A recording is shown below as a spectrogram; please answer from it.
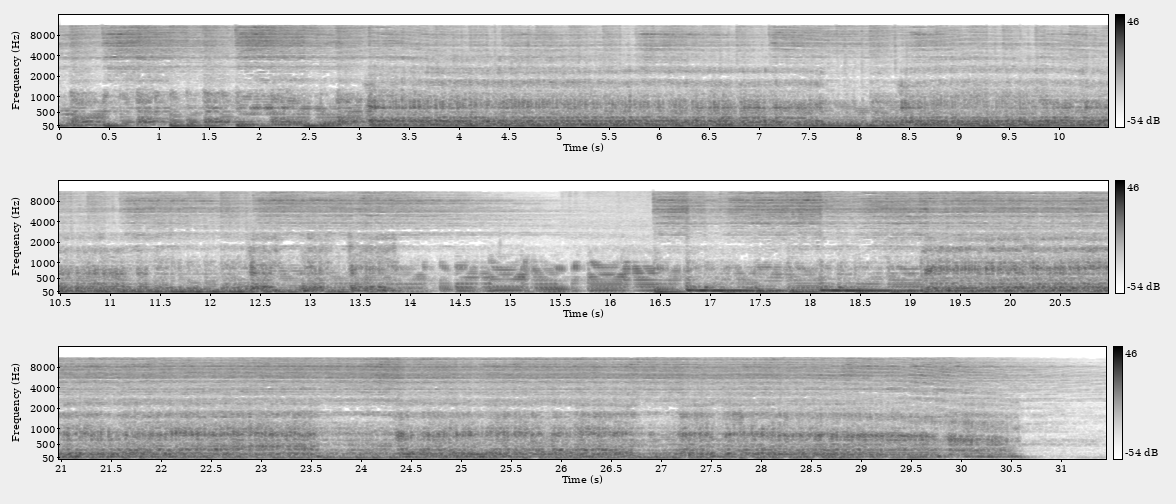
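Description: Live band playing loud electric guitar, bass and drums, heard from the audience in a small club. The band thins out briefly about halfway through, then comes back in with a heavy low-end hit.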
